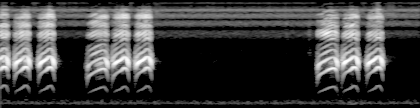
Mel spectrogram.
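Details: Pinyon Jay alarm calls, a rack series: harsh, nasal, rising-falling notes repeated in quick bursts of two or three after short pauses, calling birds to alarm, over a faint low hum.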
